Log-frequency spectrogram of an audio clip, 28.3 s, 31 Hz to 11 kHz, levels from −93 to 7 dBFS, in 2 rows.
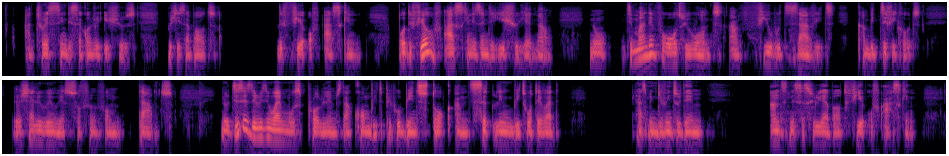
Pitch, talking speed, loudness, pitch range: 90 Hz, 155 wpm, -35 LUFS, 85-100 Hz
